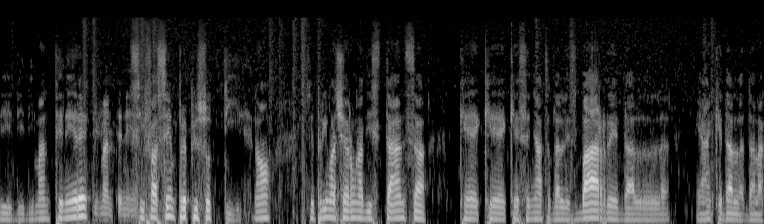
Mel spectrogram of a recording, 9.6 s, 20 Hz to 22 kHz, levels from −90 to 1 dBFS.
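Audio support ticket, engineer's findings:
Overdone noise removal throughout the speech. Background between phrases collapses to near silence, with twinkling specks scattered across it. Probable component: noise reduction stage, set too strong on a noisy source. Mechanism: the tool pushes individual frequency bands far down or off wherever they sit close to its noise estimate. Quieter parts of the voice fall into that range and get removed with the noise.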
